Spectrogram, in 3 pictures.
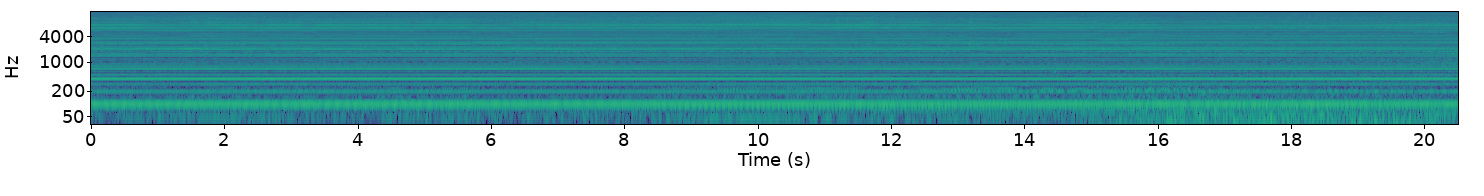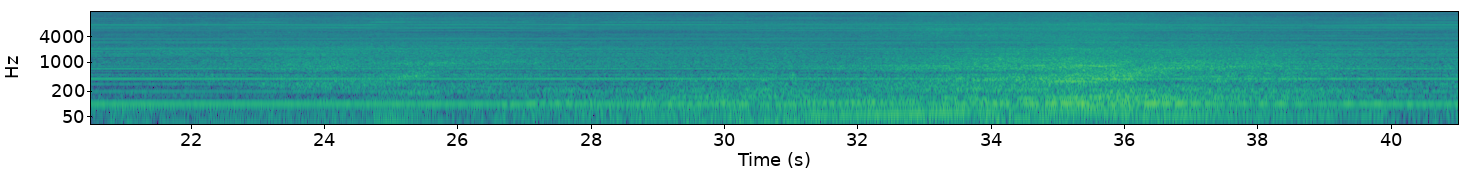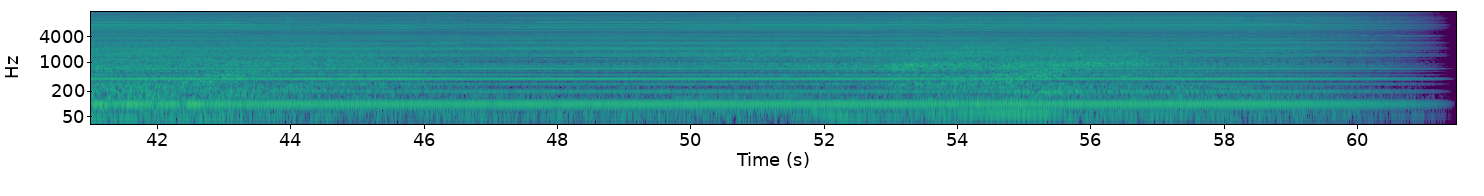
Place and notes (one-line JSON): {"title": "Marysienki housing estate, Piatkowo district, Poznan - converter box", "date": "2018-09-15 22:54:00", "description": "small converter box buzzing fiercely. quite interesting that the buzz isn't stable as if it was modulated by some source. (roland r-07 internal mics)", "latitude": "52.46", "longitude": "16.90", "altitude": "102", "timezone": "Europe/Warsaw"}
